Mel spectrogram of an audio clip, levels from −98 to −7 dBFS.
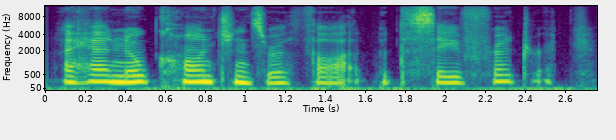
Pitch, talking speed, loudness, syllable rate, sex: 220 Hz, 215 wpm, -15 LUFS, 6.0 syllables/s, female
